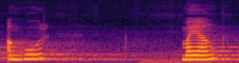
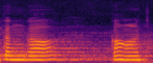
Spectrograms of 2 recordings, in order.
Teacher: इसकी ध्वनि नाक से निकलती है। अंग जब हम बोलते हैं कंगा, कांच, तो इस तरह से इनकी ध्वनि जो है वह नाक से बोली जाती है। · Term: अनुस्वार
